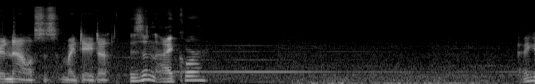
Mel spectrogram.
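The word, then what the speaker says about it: ichor: Icor or Iker. American English often pronounced as Icor. I will continue to say Icor.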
